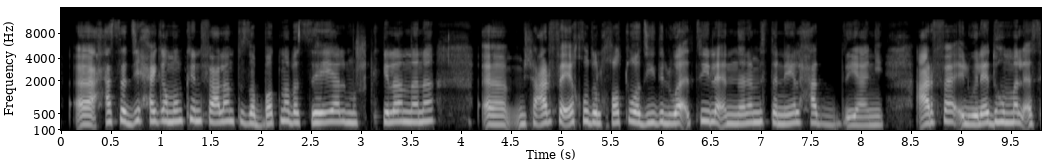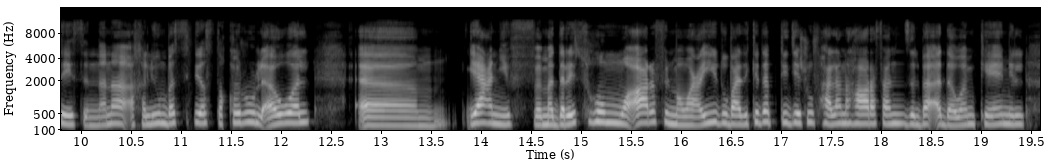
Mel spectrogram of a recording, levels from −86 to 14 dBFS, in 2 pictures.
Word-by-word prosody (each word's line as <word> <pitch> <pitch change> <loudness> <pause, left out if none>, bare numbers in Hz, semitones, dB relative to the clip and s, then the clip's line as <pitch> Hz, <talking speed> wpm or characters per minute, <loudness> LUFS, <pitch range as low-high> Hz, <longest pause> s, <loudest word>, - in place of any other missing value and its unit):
آآ 225 - +4
حاسَّة 280 +2 0
دي 285 +3 -2
حاجة 290 0 0
ممكن 295 +2 +1
فعلًا 290 0 +1
تضبطنا، 245 +2 -1
بس 260 -2 -3
هي 265 +2 +5
المُشكلة 270 +1 -1
إن 280 -1 0
أنا 285 +2 0 0.5
آآ 220 -1 +1
مش 230 +3 -8
عارفة 285 +4 +2
آخُد 275 +1 -1
الخطوة 260 +3 +1
دي 250 +1 -1
دلوقتي، 255 +3 +1
لإن 235 -4 -1
أنا 245 +2 0
مستنية 260 -2 -1
لحد 235 -4 -5
يعني 205 +1 -4 0.3
عارفة 255 +5 +1
الولاد 230 +4 +3
هُم 270 -1 +2
الأساس، 225 -3 -1
إن 195 0 -7
أنا 230 +4 -2
أخلّيهُم 235 +3 -2
بس 245 +1 -1
يستقرُّوا 255 +1 -1
الأول، 255 +3 +3 0.5
آمم 195 - 0 0.2
يعني 240 -2 +3
في 215 -1 -5
مدارسهُم 250 +5 +2
وأعرف 260 +4 +3
المواعيد، 220 +3 0
وبعد 225 -2 +1
كده 270 +4 -1
أبتدي 265 -2 -3
أشوف 260 0 -4
هل 225 -1 +1
أنا 245 0 -3
هاعرف 235 0 +3
أنزل 230 -1 -1
بقى 225 -1 +1
دوام 205 +1 -2
كامل، 225 0 -3
245 Hz, 155 wpm, -23 LUFS, 225-270 Hz, 0.5 s, هي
